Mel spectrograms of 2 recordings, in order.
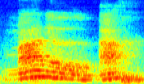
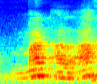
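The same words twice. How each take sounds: First: MANIL AKH, man joined to al by an i, slowly; linked with kasrah. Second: MAN AL-AKH unjoined, man ending on n; separated words. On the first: Teacher answering how it is read, slow linked MANIL AKH. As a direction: draw out MA-NIL, then AKH. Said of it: "Gimana bacanya?". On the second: Teacher posing the example, MAN AL-AKH as separate words. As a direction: keep MAN apart from AL-AKH. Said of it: "gimana bacanya?". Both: Shown as a demonstration.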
